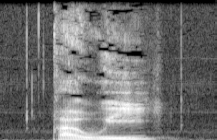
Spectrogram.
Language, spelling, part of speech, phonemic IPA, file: Arabic, قوي, adjective, /qa.wijj/, Ar-قوي.ogg
- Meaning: 1. strong, powerful, mighty 2. potent 3. intense, violent 4. firm, solid 5. sturdy, robust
